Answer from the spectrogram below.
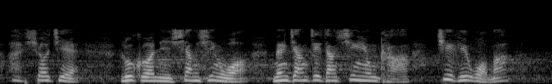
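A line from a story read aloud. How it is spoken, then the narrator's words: Embarrassed, quiet. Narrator (Chinese): 有点难为情，小声地说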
